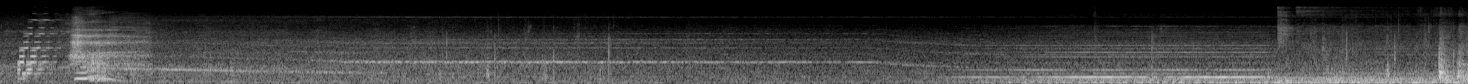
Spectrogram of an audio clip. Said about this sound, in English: Please note that the arrival of the train is imminent.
